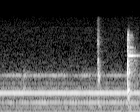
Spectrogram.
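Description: Faint steady electrical hum with a few overtones over quiet room tone, with two short clicks near the end.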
